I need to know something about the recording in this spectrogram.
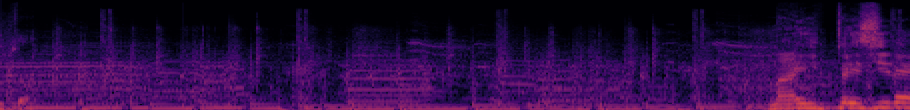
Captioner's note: loud bray continues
